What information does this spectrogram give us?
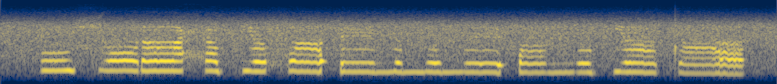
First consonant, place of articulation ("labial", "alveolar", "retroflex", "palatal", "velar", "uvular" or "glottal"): palatal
